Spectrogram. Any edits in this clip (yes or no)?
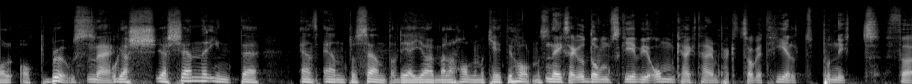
no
